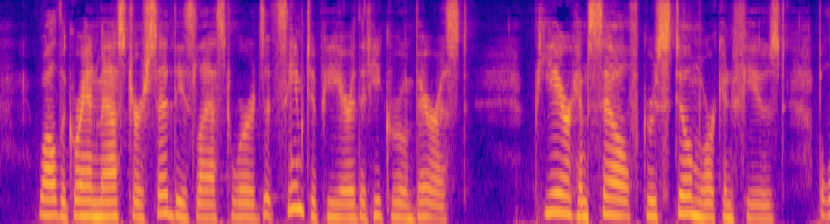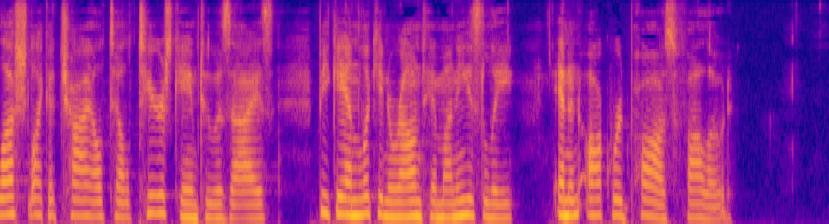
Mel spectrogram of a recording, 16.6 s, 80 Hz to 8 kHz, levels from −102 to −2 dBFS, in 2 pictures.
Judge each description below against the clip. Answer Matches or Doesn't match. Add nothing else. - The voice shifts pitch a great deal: Doesn't match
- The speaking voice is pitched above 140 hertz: Matches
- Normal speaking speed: Matches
